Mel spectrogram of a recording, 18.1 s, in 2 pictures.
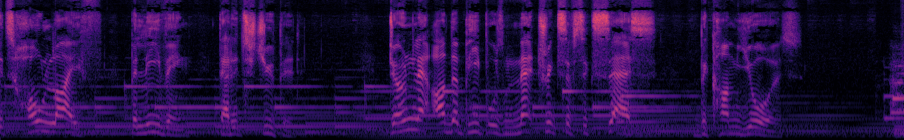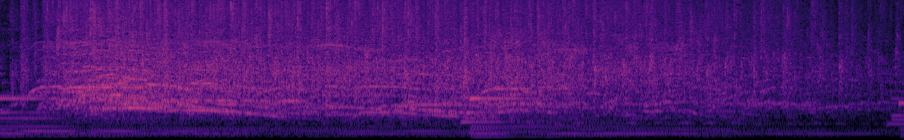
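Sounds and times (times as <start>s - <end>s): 
speech: 0.0s - 3.1s, 3.9s - 8.0s, 8.9s - 9.3s
crowd clapping: 9.0s - 18.0s.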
